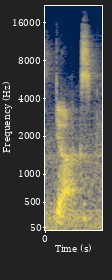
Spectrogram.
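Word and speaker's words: Dux: Hope and uh and Ducks which is it's not du KS it's du but it's still it sounds ridiculous it's pronounced the same it's Ducks but like it doesn't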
